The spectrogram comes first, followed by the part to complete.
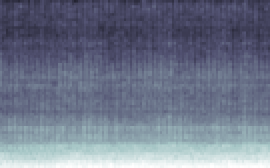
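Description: A steady, even machine-like drone with a faint low hum underneath.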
